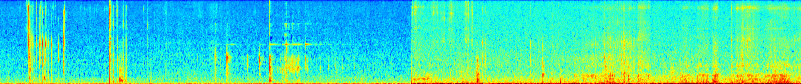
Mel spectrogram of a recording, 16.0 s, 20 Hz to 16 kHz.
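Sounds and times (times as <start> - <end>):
clinks of hard pieces touching: 4.3 - 6.7.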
